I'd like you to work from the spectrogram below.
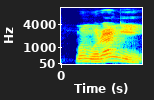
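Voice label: "memerangi", Malay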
